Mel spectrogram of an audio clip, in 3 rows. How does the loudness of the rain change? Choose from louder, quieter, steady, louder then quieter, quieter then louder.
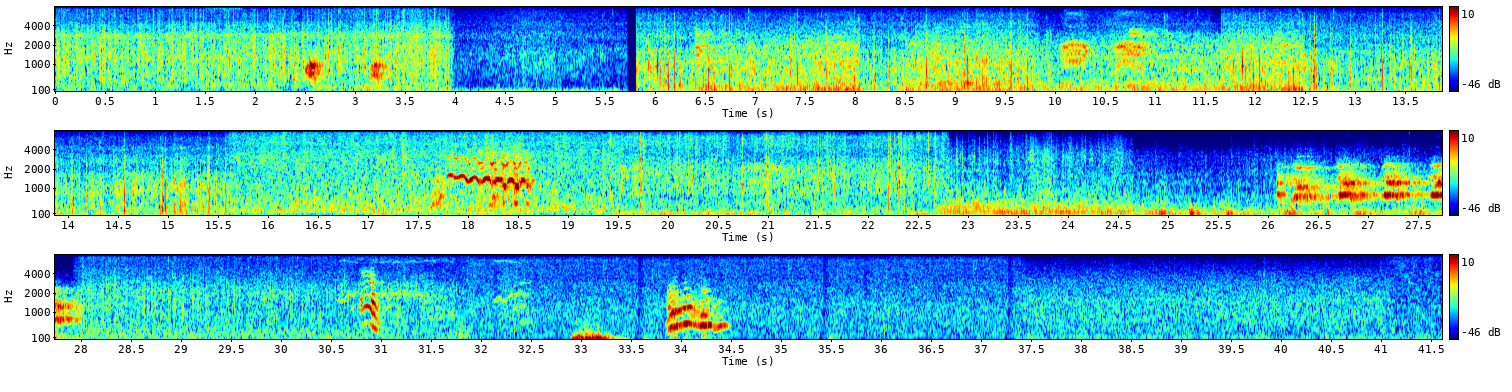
quieter.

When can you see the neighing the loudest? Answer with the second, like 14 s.
18 s.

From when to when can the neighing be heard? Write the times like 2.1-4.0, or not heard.
17.8-18.7, 30.6-32.5.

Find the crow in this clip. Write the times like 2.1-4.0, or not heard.
6.3-12.5.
